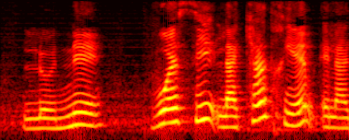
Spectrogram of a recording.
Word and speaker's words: nez: Le nez. Voici la quatrième et la dernière règle. Dans la langue française, on ne prononce pas le H comme si ça n'existait pas du tout.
